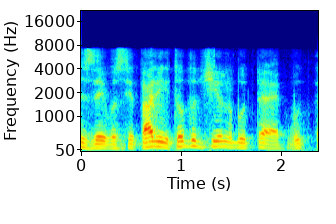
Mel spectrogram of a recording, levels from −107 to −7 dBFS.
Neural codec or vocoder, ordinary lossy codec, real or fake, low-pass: codec, 16 kHz in and 24 kHz out, 0.8 kbps, FocalCodec, streaming, 65536 codes; AAC, 32 kbps; fake; 7.2 kHz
